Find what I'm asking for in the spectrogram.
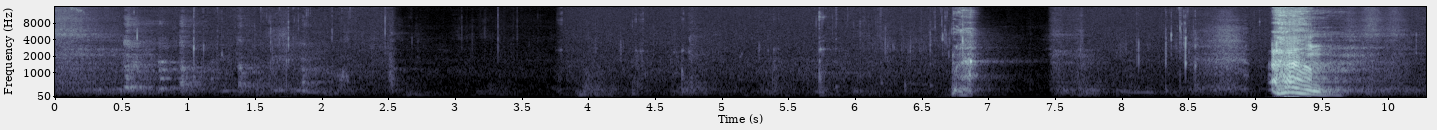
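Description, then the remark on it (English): A speaker giving a talk clears their throat, then a couple of seconds later gives one loud, harsh cough, with quiet shuffling and murmured throat noises before them. “I have to warn Lucy when I cough.”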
